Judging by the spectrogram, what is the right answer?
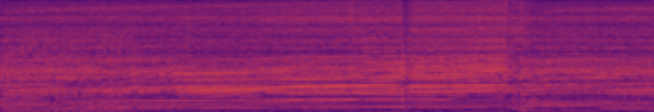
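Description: A race car engine in a racing video game accelerates out of a corner, a sustained rising drone with steady harmonic pitch climbing and a brief shift near the end, continuous and moderately loud.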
